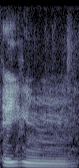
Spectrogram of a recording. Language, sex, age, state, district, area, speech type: Bengali, male, 30-45, West Bengal, Birbhum, urban, spontaneous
